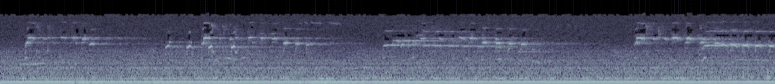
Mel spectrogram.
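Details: Bald eagles calling on their Hornby Island nest territory just before leaving on a chase. Several series of high, slurred, piping whistles that step downward, set against a constant deep hum and broadband noise.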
